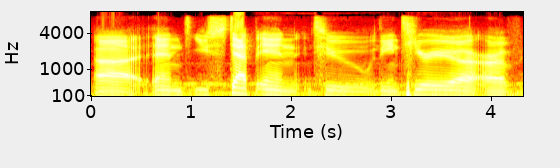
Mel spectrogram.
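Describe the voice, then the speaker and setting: A man narrating a tabletop game as game master, improvising descriptions in a halting way. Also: fairly low pitch, steady tone, bright, forceful tone, soft background music.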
